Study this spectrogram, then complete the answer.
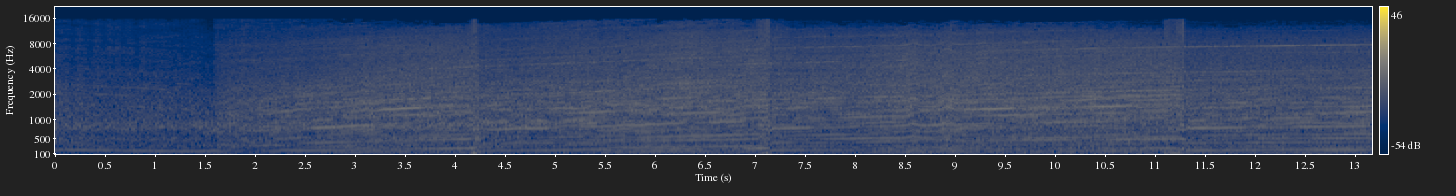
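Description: A race car engine roars, its pitch climbing steadily and dropping back with each gear change.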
